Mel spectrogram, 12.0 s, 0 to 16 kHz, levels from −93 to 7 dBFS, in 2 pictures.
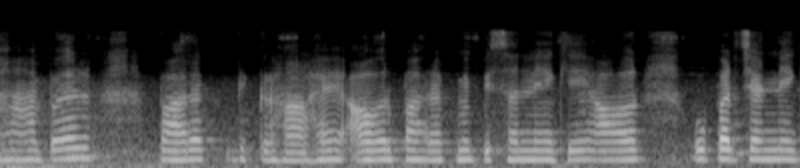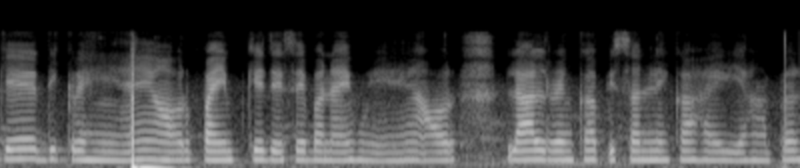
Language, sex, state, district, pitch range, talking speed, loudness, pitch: Hindi, female, Andhra Pradesh, Anantapur, 190-205 Hz, 170 wpm, -24 LUFS, 195 Hz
